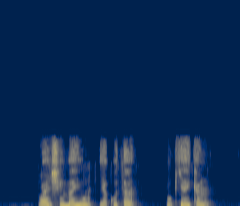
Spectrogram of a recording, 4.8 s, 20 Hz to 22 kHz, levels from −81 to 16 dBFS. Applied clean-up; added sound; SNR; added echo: neural mask model DeepFilterNet 3.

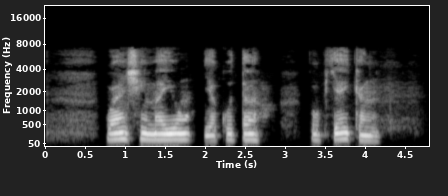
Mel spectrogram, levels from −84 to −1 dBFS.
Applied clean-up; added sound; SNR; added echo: none; none; none; none.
